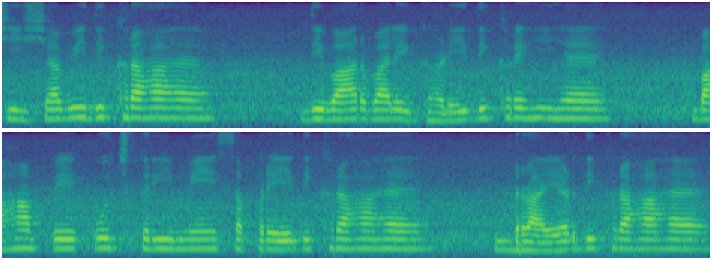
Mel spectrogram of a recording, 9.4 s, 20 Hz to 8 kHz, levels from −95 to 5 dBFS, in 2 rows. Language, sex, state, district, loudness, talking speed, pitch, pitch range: Hindi, male, Chandigarh, Chandigarh, -20 LUFS, 145 wpm, 175 Hz, 170-185 Hz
